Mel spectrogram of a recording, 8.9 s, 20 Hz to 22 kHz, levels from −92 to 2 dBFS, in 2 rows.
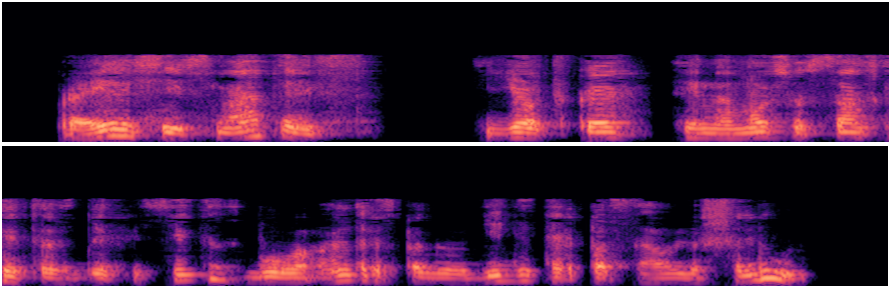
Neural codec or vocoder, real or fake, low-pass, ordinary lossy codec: codec, 44.1 kHz, 3.4 kbps, Pupu-Codec; fake; 5.4 kHz; MP3, 32 kbps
